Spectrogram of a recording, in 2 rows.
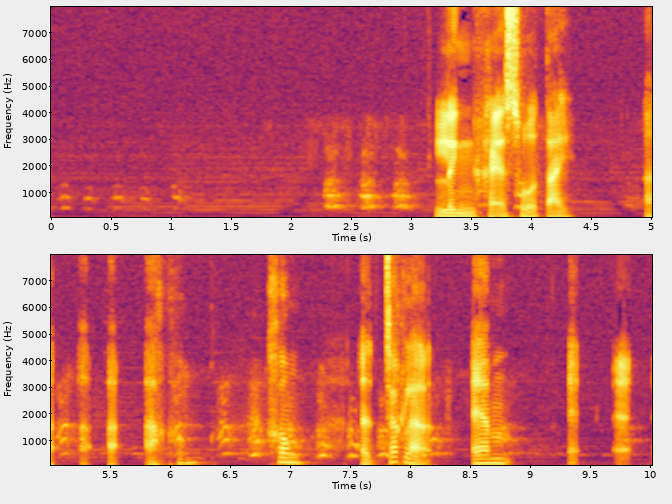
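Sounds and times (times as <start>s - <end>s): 
dog barking and yapping: 0.0s - 1.2s, 2.3s - 4.1s, 4.8s - 9.1s
speech: 3.2s - 4.4s, 5.0s - 6.3s, 6.9s - 8.9s.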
